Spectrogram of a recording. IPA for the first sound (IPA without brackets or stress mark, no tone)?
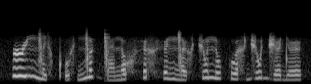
ɹ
